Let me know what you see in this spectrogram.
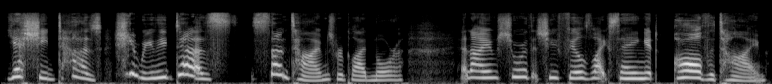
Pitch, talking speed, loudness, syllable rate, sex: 275 Hz, 165 wpm, -18 LUFS, 4.4 syllables/s, female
